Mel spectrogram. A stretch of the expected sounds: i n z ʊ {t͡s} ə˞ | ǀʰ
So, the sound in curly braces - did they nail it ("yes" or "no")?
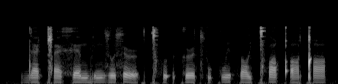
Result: no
